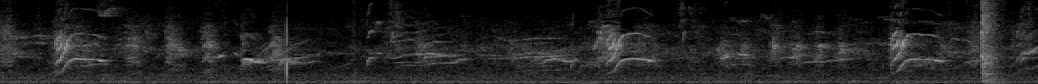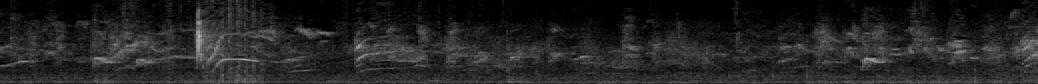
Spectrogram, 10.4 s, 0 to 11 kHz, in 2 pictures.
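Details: Young Orange-breasted Buntings (Passerina leclancherii), recorded in 2015, give a busy, irregular stream of thin, high chirps and tweets, with brief fluttering and sharp pattering sounds.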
